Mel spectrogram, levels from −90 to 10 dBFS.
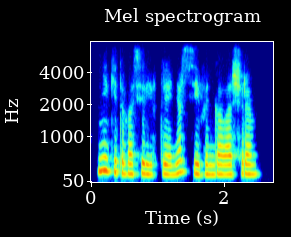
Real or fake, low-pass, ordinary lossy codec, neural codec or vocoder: real; 7.2 kHz; Opus, 32 kbps; none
